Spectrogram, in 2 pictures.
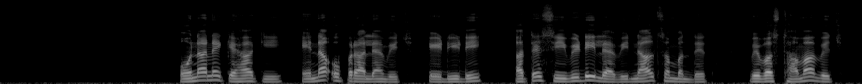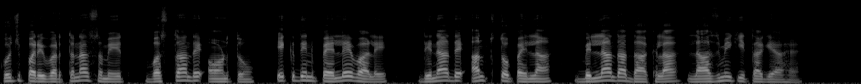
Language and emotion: Punjabi, neutral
